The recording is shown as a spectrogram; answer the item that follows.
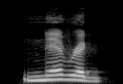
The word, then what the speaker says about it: Narragansett: Narragansett.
